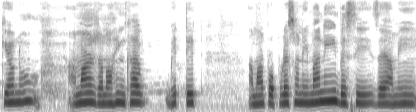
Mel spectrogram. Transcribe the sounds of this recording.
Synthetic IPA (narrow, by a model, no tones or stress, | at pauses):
kionʊ | a̰maɹzɔnɔxiŋkʰa | bʱitːit | amaɹpopulesɔnimanijbesizɛami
